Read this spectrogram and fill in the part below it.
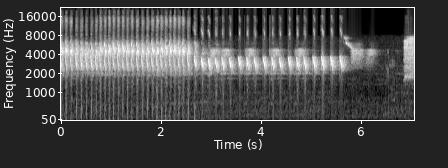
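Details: White-shouldered triller song: a dense buzzing trill that loosens into separate, slower pulsed notes, fades away, then a brief burst returns at the end.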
